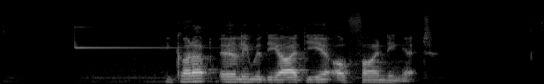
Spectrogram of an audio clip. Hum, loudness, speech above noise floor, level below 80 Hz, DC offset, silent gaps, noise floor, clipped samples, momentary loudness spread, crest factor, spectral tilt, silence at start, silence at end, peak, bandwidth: none; -29 LUFS; 50 dB; -76 dBFS; under 0.1%; none; -79 dBFS; under 0.1%; 21 LU; 20 dB; -6 dB/octave; 0.75 s; 1.1 s; -12 dBFS; 11.5 kHz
